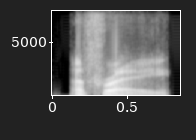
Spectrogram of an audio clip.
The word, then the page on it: affray: British English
